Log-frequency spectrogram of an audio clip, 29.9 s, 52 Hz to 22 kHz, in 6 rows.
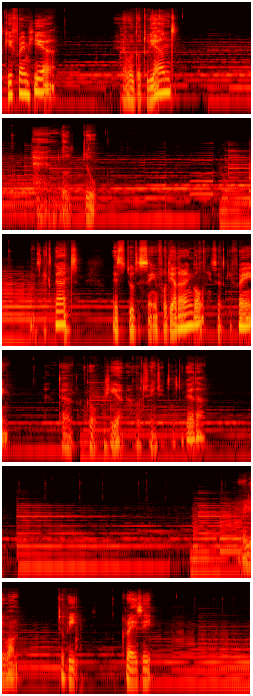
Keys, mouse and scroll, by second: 1.2 click, 6.2 click, 13.2 right click, 15.6 click, 17.6 click, 20.7 click, 21.4 click, 21.9 click, 22.8 click, 23.2 click, 24.4 click, 27.1 click, 29.1 click, 29.5 click.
